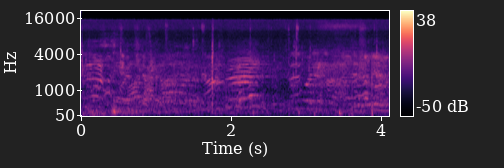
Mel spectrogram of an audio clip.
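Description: Several voices talking over one another, with a few short, sharp clicks or slaps among them.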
